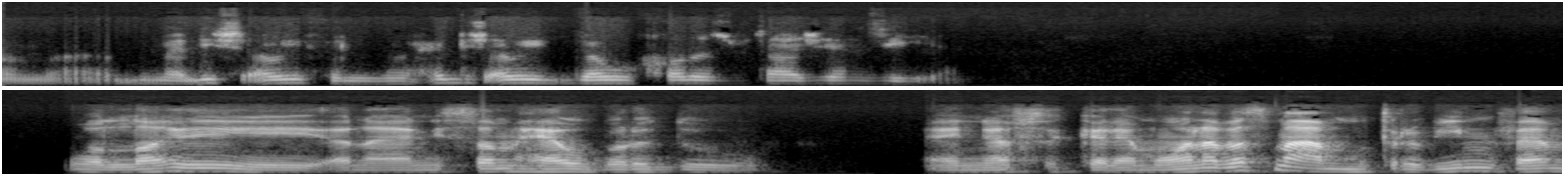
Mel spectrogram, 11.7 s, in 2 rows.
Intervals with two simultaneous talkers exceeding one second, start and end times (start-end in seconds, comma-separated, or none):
none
